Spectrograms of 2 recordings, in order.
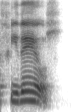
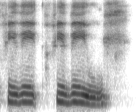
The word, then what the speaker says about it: fideos: y o u que lo correcto es pronunciar fideos pero en la sierra se suele se suele cambiar y en vez de decir eo dicen iu entonces dicen fidus es es una característica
